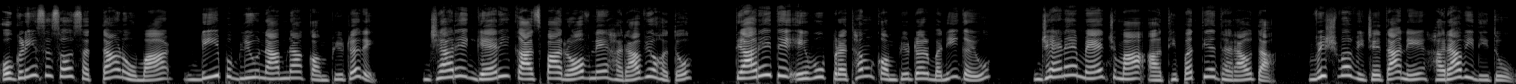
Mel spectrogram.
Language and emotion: Gujarati, neutral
